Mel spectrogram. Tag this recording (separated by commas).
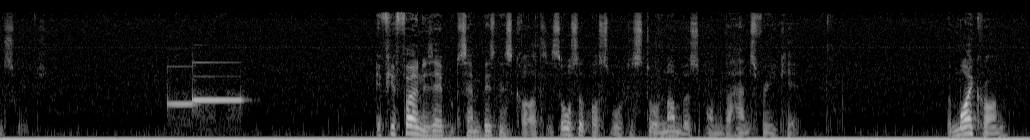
Speech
